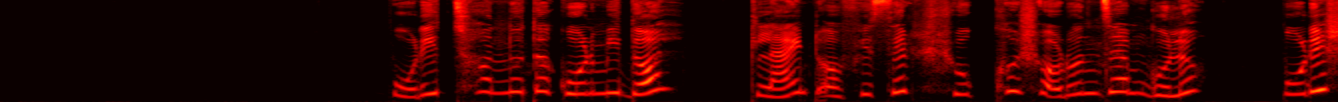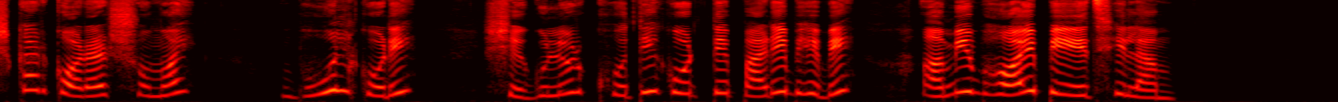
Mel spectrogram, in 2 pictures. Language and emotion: Bengali, fearful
